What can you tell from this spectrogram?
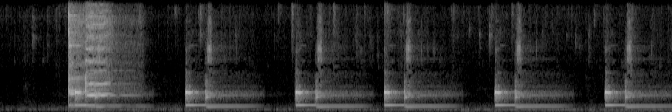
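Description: WUUK wireless doorbell chime ringing a two-note ding-dong six times, a higher note then a lower one, each ringing out, about every one and a half to two seconds as the doorbell's button is pressed. The ringing is the feedback showing the doorbell is now connected to the chime.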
